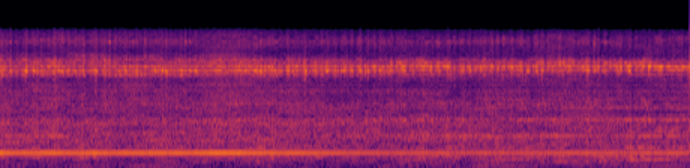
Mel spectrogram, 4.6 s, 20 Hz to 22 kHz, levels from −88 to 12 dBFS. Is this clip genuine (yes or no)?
no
